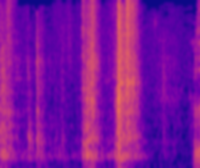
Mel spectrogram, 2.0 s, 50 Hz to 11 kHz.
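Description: Plastic housing clicks and knocks as the scanner unit of an Epson Stylus SX130 all-in-one is lowered and seated on the printer body: a few light knocks, then two sharper ones about a second in.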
